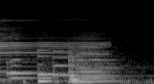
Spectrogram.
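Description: A single drawn-out sheep bleat, fairly loud, with a wavering, nasal tone that rises in a couple of pulses before trailing off, with no voices around it.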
